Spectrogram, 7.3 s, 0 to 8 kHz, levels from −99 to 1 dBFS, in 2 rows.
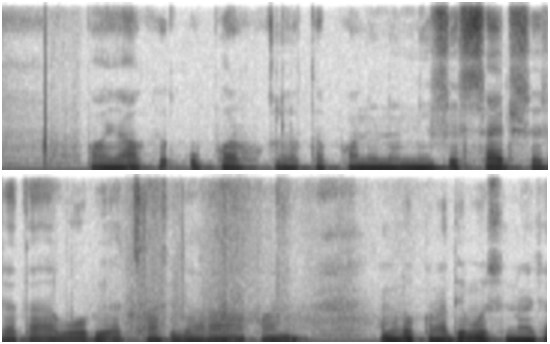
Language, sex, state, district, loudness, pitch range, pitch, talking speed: Hindi, male, Bihar, Kishanganj, -22 LUFS, 170-190 Hz, 185 Hz, 130 wpm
